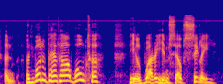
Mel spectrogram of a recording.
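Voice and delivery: put-on high, stammering worried old woman; anxious old woman. A narrator's reading. Mother worries about her son Walter, anxious. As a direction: fret in a high voice, drawing out the end.

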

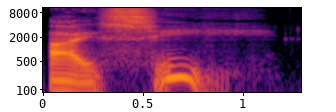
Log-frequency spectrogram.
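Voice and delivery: low, hushed, cold reply; quiet icy master; soft breath. A narrator's reading. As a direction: let it out softly, ominously. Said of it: "breathed the second voice softly".

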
